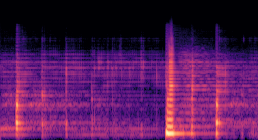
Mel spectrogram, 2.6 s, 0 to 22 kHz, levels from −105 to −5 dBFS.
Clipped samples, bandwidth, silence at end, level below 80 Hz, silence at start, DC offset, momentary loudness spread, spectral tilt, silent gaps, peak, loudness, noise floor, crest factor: under 0.1%; 5.8 kHz; 0.35 s; -72 dBFS; 0.15 s; under 0.1%; 26 LU; -8.5 dB/octave; none; 0 dBFS; -23 LUFS; -54 dBFS; 24 dB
